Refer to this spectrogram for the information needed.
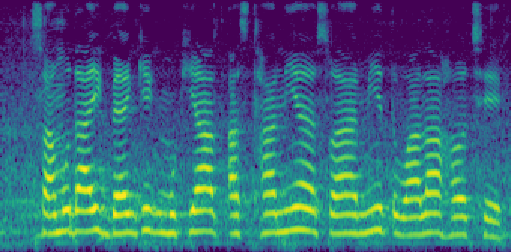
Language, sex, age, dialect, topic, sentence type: Magahi, female, 18-24, Northeastern/Surjapuri, banking, statement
